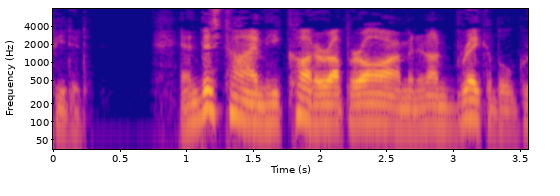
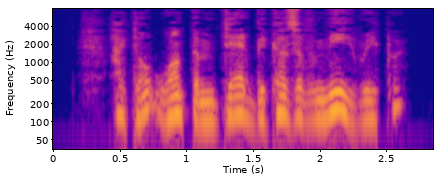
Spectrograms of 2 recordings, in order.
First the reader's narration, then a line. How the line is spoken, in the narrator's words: she whispered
